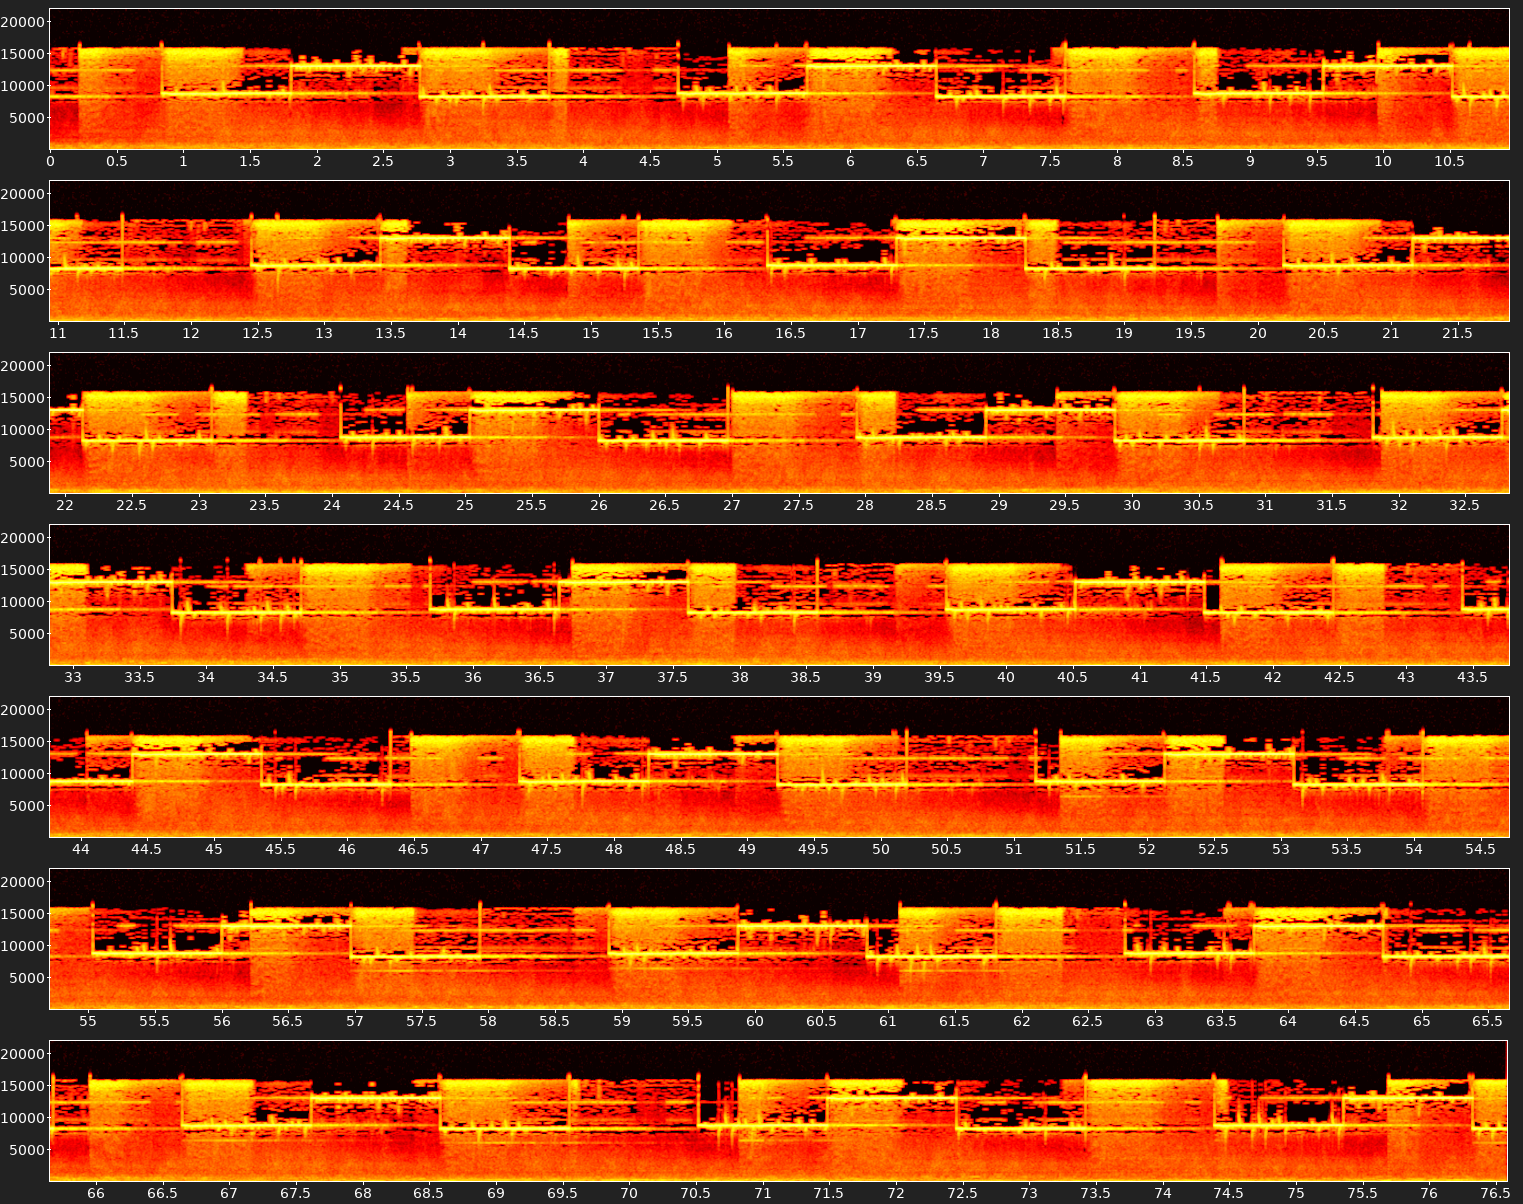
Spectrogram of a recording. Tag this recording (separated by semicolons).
electricity; ambient; synth; analog; dreaming; doepfer; background; eurorackmodular; noise; drone; dream; synthesizer; electro; atmosphere; sound-design; minimal; synthesis; ambiance; self-modulation; com; electronic; buchla; glitch; dreadbox; experimental; dronemusic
